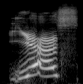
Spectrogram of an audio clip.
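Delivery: high small creature voice; ferret voice. A narrator's reading. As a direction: pitch up for the ferret. Ozzy voiced behind door.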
